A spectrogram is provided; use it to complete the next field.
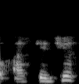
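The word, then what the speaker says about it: assiduous: असाइडियस जो है वो हमारे पास, वैसे इसकी प्रोनाउंसिएशन जो है वो अस्टिजियस होगी, लेकिन असिडियस चलें, समझ लीजिएगा।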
